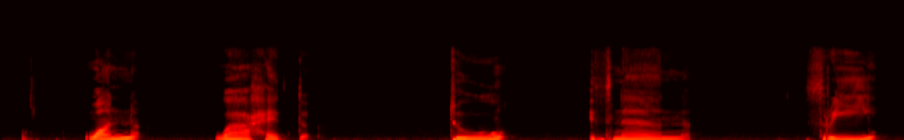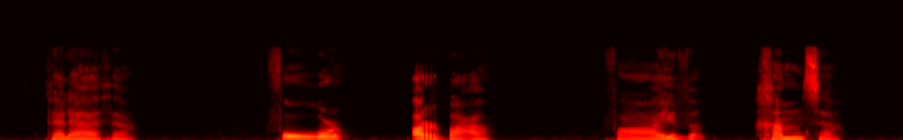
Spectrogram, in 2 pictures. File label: Arabic Digits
